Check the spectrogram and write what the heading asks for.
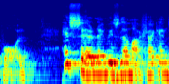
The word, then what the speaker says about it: Lamache: His surname is Lamache. I can spell it for you. L-A-M-A-C-H-E. L-A-M-A-C-H-E, Mash, the final E is mute, we don't pronounce it.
